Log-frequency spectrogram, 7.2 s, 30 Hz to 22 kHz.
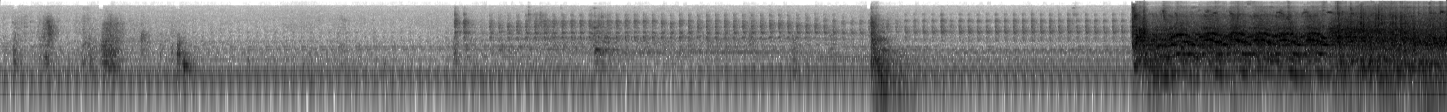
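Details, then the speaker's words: Link Belt 2800 diesel, previously hard to start cold, started after fuel-system work (lift-pump banjo screen checked, plugged pickup screen blown out, water drained, debris-filled tank, system primed): short crank, catches at once and runs loud and steady; normal first-try start. "well good at once Yanis that's better than anytime"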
